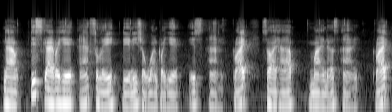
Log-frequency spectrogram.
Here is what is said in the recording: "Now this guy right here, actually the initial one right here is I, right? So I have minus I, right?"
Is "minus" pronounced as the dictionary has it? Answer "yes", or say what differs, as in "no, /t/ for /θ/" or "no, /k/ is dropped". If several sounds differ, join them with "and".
yes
